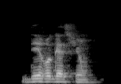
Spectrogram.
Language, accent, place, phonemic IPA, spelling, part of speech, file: French, France, Lyon, /de.ʁɔ.ɡa.sjɔ̃/, dérogation, noun, LL-Q150 (fra)-dérogation.wav
- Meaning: 1. dispensation 2. derogation, exemption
